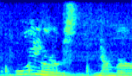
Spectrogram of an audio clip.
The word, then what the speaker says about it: Euler's: E is called Euler's Euler's constant. It's spelled a little different than the Houston Oilers, but it's said the same way.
